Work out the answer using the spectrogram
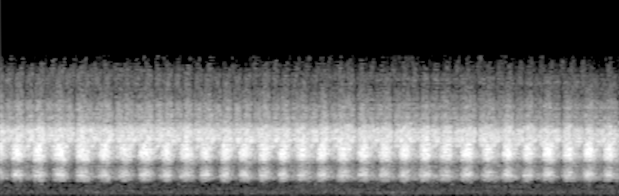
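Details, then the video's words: Loud cicada buzzing, a shrill unbroken drone throbbing in quick regular pulses, nothing else audible. "Scintillating Cicadas"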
